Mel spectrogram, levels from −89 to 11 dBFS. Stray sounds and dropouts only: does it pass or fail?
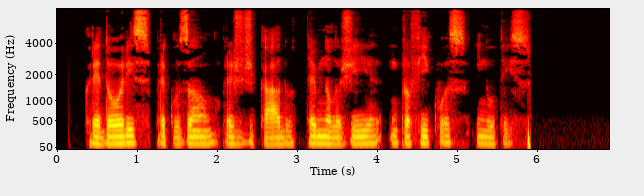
pass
